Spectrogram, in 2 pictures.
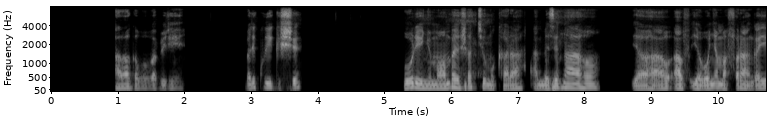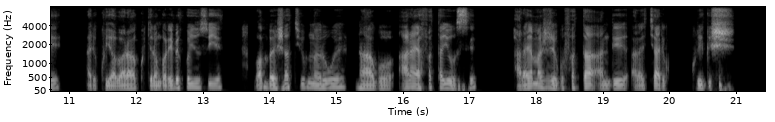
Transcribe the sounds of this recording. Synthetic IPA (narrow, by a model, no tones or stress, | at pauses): aβaɡaβo̞βaβiɾi | βaɾikuɾiɡiʃe̞ | uɾiɲumawaːmbajeʃaːtijumukʰaɾaa̰me̞ze̞ŋ̥aːɦo̞ | ja | jaβo̞ɲamafaɾaːŋɡaje̞ | aɾikujaβaɾakuɟiɾaŋɡoaɾe̞βe̞ko̞juːzuje̞ | waːmbajeʃaːtijuːmŋe̞ːɾuwe̞n̥aːb̚ɡo̞a̰ɾajafatajo̞ːse̞ | haɾajamaʒeʒe̞ɡufataa̰ndia̰ɾacaːɾi | kuɾiɡiʃe̥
